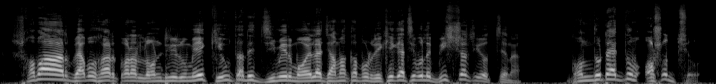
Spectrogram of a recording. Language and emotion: Bengali, disgusted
